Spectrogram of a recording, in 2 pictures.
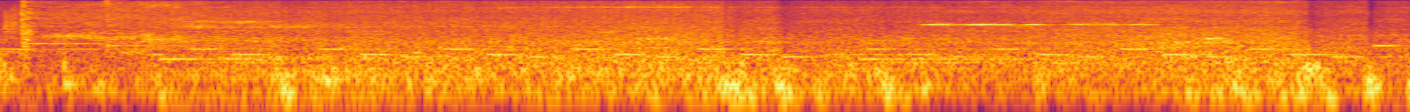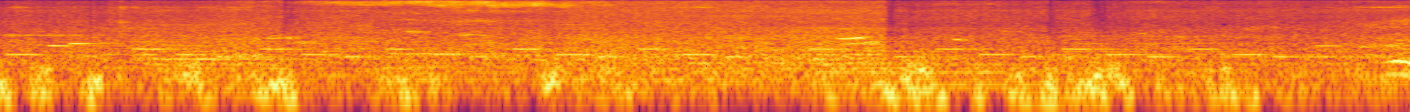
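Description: A train near Vashi rumbles past close by, a loud continuous roar of wheels on rails with metallic squeals, carrying on steadily for the whole stretch with no voices.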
